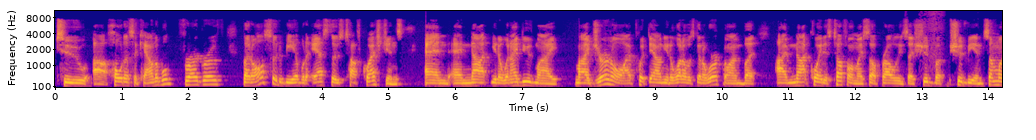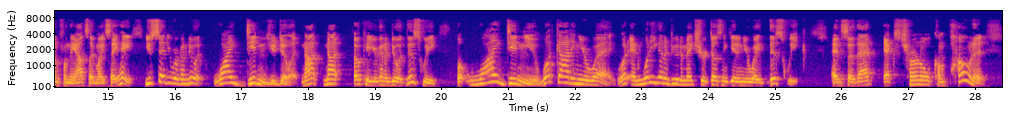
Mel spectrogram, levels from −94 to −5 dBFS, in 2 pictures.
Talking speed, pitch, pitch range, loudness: 255 wpm, 155 Hz, 125-200 Hz, -21 LUFS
